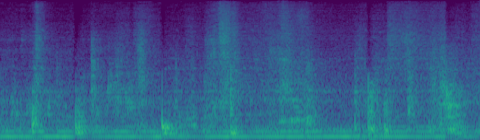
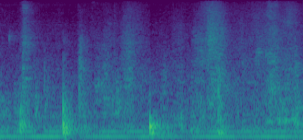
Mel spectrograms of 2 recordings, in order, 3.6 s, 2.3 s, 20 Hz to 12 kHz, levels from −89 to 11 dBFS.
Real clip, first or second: second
